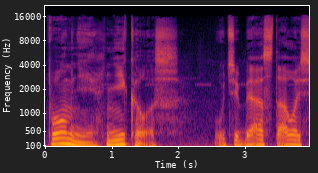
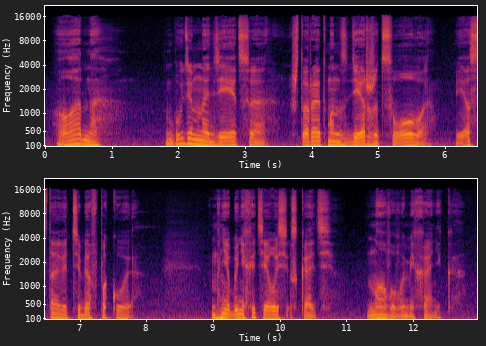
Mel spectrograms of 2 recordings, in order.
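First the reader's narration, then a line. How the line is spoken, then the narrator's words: Gloomy conclusion. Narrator (Russian): мрачно заключил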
